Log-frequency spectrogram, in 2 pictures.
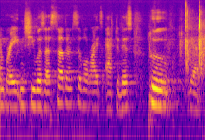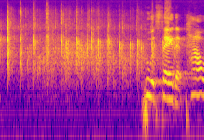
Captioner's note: applause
